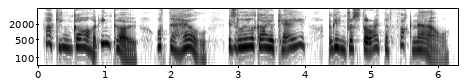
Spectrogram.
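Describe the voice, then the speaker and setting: A man's voice: very high voice, huge pitch swings, a little slow, a bit bright, dry recording, studio quality, pitched above the performer's own voice, exaggerated voice. A man voicing a brash, foul-mouthed, protective woman in an audio story, blunt and urgent. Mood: panicked.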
